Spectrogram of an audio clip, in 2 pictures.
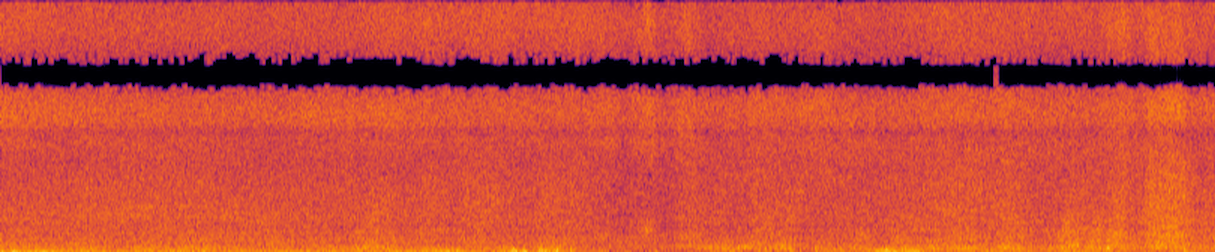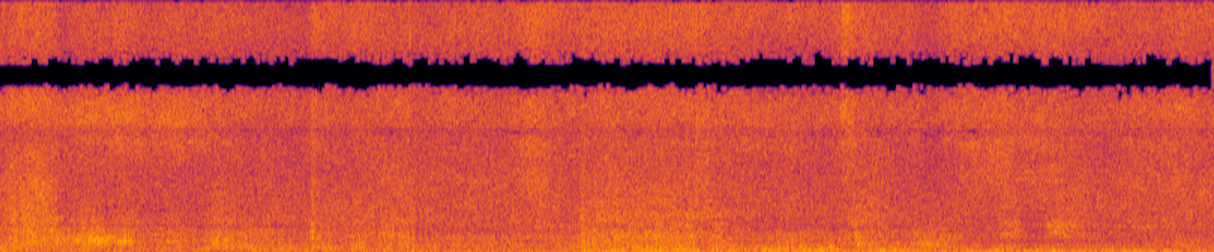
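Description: High-pressure spray from a self-service car wash wand hitting a car's body panels, a steady hiss of water spray.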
